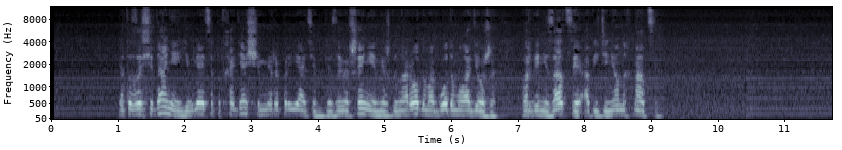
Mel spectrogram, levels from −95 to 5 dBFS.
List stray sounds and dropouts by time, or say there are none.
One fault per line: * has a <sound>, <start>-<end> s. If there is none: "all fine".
all fine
